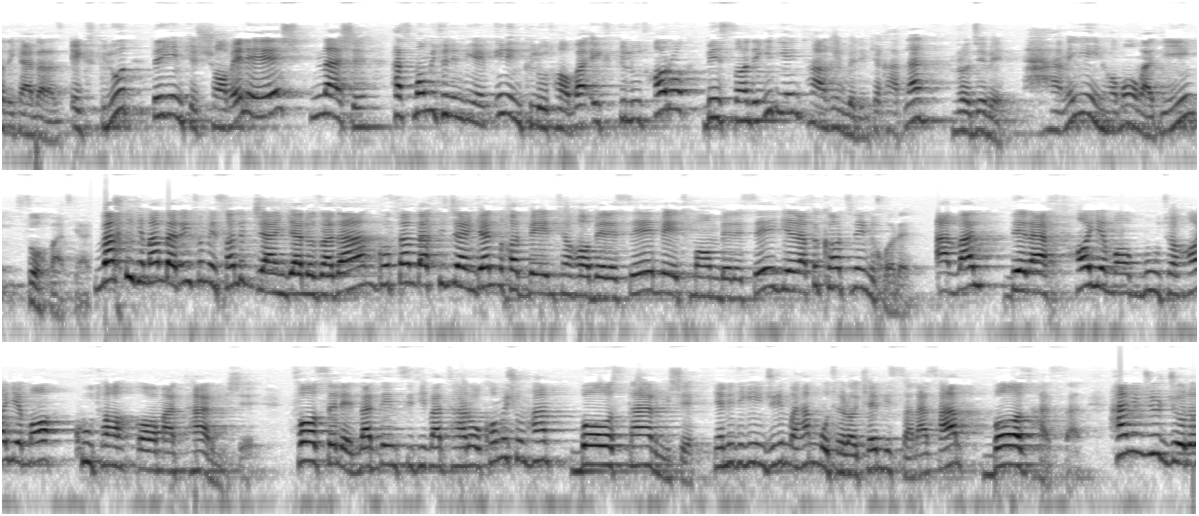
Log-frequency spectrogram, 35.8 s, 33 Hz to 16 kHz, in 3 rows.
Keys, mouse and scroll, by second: 13.2 shift+q.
